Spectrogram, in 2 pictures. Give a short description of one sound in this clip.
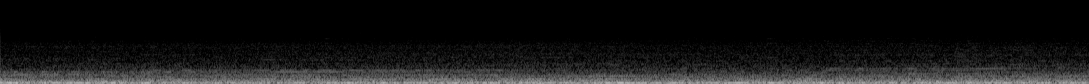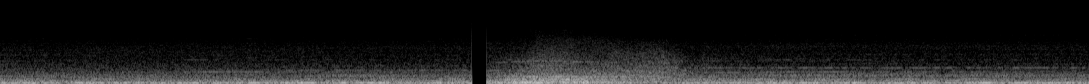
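A spacecraft engine hums with a steady low rumble.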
